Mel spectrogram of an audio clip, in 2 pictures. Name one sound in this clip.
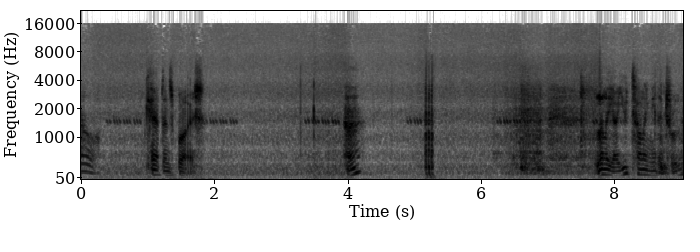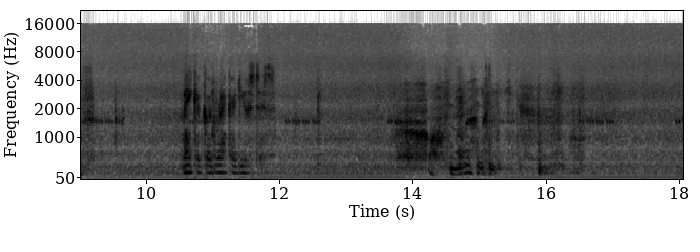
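A man speaks quietly and seriously, close by.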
